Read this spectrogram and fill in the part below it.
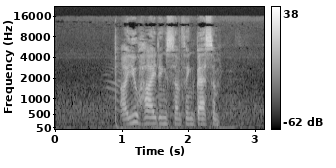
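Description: A woman asks a question in a firm, calm voice.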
